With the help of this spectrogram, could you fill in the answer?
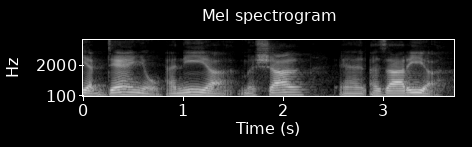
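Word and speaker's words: Azariah: He had Daniel, Aniia, Michal and Aaria. Aariah.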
